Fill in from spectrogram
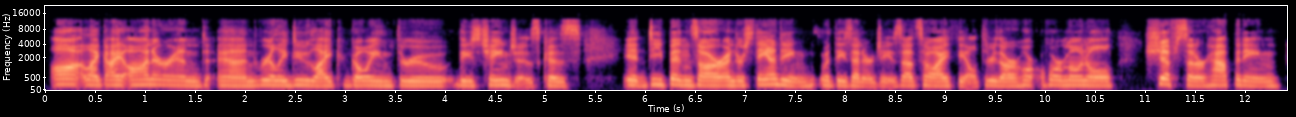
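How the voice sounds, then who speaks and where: A woman's voice: on the low side, fairly even intonation, a little slow, a bit bright, clear, resonant tone, dry recording, clean studio sound. A middle-aged woman co-hosting a spiritual talk show in a casual, effusive, agreeable chatting style. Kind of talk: casual chat.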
